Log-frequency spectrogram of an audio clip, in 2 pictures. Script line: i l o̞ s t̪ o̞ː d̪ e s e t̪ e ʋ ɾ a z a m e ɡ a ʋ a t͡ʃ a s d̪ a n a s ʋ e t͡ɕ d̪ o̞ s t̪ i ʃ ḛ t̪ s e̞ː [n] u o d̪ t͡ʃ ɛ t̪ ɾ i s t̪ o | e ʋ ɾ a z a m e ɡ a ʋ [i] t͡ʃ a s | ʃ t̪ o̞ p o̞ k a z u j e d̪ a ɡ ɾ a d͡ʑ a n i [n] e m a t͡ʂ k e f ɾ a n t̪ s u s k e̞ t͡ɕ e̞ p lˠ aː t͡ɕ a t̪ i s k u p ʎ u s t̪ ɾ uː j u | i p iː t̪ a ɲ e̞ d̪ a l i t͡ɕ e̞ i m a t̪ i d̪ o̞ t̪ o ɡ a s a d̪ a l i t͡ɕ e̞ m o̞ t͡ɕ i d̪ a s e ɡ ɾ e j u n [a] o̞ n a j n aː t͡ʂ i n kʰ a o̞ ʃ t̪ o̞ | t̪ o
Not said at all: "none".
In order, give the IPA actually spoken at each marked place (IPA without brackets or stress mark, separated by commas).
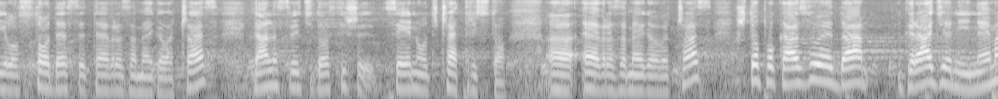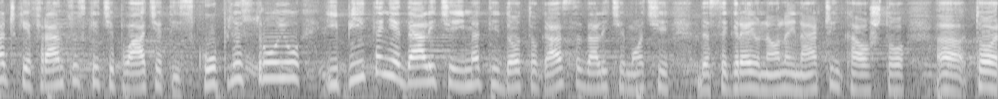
n, a, n, a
